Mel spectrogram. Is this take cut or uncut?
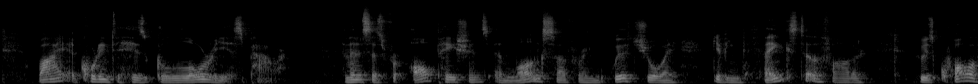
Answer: cut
